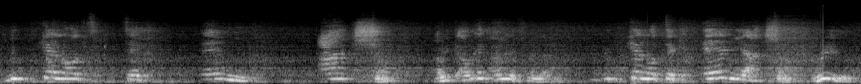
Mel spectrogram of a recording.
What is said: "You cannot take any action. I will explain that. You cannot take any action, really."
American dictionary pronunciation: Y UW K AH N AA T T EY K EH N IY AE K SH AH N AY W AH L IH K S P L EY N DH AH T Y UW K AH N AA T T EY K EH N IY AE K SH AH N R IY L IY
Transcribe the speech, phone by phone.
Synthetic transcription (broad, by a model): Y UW K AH N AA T T EY K EH N IY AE K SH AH N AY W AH W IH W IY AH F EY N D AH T Y UW K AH N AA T T EY K EH N IY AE K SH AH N R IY L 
